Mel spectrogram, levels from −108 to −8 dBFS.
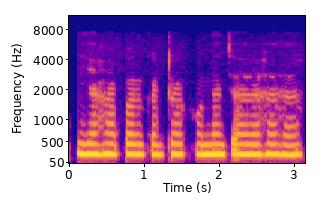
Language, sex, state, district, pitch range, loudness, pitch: Hindi, female, Uttar Pradesh, Ghazipur, 220-230 Hz, -18 LUFS, 225 Hz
